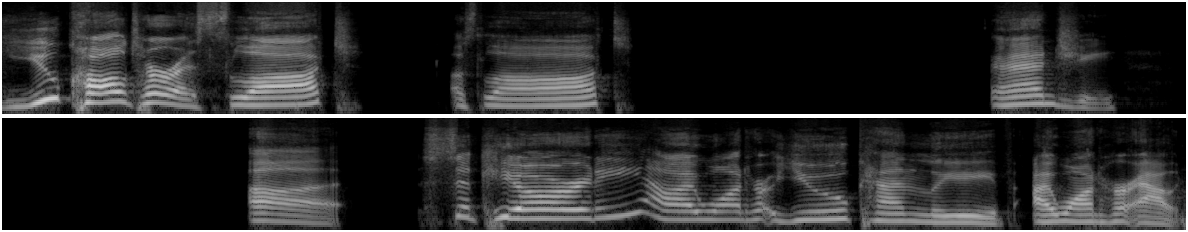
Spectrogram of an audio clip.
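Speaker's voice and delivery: loud, outraged put-on voice, slow calls for security; Meredith impression. Meredith ordering Angie out of her party, hammed-up outrage. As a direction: play the offended hostess throwing a guest out. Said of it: "Meredith is like".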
